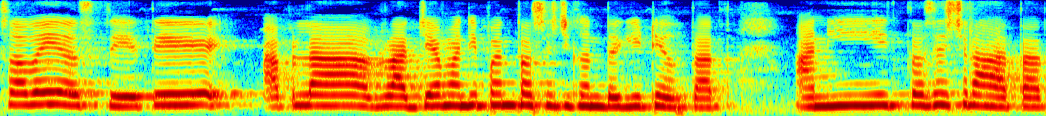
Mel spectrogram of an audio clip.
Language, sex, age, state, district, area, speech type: Marathi, female, 18-30, Maharashtra, Nagpur, urban, spontaneous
